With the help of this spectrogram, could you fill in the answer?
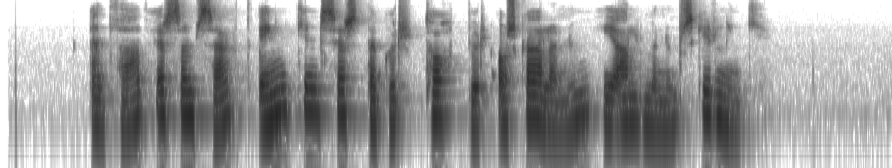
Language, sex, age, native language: Icelandic, female, 30-39, Icelandic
